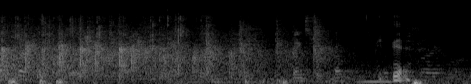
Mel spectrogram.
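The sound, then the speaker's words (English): An audience claps for a man standing on a chair, a dense, steady burst of applause that fades out near the end, with a few low thumps and a brief voice rising as it dies away. “And if we could give him a round of applause, because he had more ideas than the rest of us.”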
